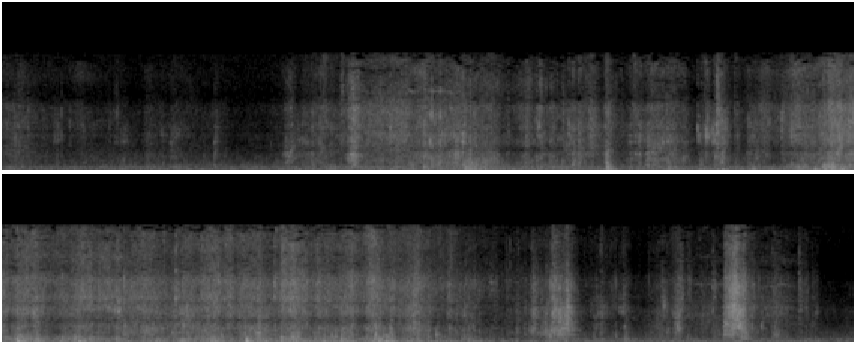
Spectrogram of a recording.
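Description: Ferret digging and scrabbling in a box of foam packing peanuts: a steady rustling and scratching of the peanuts and cardboard, with a couple of louder knocks near the end.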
